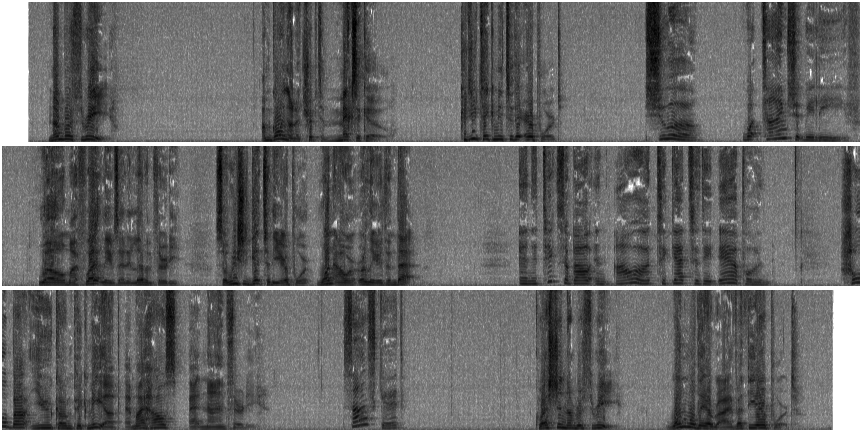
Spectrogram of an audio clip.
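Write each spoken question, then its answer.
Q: When will they arrive at the airport?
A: At 10:30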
